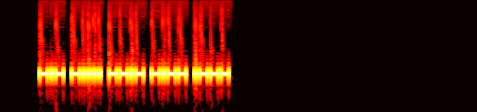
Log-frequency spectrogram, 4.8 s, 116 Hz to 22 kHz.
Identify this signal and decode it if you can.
Morse code, heard as a keyed tone, about 46 wpm, 700 Hz. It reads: K6QYJ
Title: USA Call Signs - 5 Characters - Repeated 3x - 45wpm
